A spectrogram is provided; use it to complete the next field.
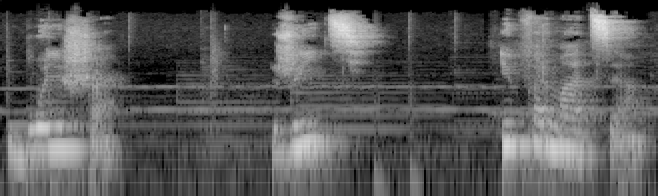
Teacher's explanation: These 3 consonants are pronounced hard when they are followed by a soft vowel.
